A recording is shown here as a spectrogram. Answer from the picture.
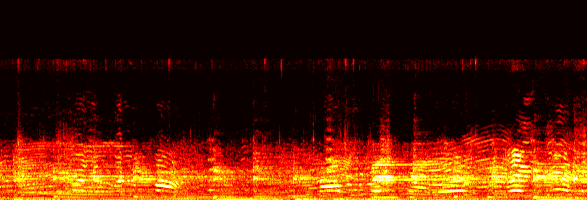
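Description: Children shouting and calling out while playing in a swimming pool, over background music with a steady bass line.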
